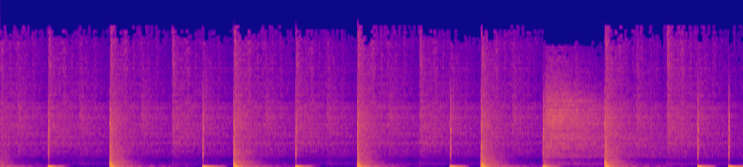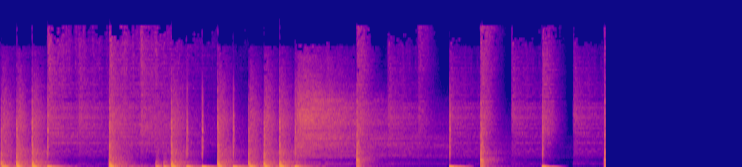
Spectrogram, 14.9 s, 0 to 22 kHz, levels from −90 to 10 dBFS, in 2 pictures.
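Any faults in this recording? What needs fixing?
The final buffers were never written out, a cut-off end. Playback stops abruptly at 13.48 s, in the middle of a sound, and drops straight to digital silence for the remaining 1.4 s or so. There is no decay or natural tail, just a hard edge where audio data simply ends and nothing follows. The fix is to restore or re-capture the missing tail. To prevent this, make sure the recorder flushes and finalises all pending buffers before the file is closed.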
